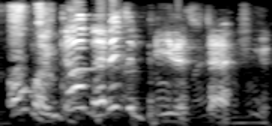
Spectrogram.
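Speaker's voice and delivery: high, laughing disbelief; real shocked laugh at the statue; surprised. Real, not acted. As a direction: squeal it out, shocked and amused.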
